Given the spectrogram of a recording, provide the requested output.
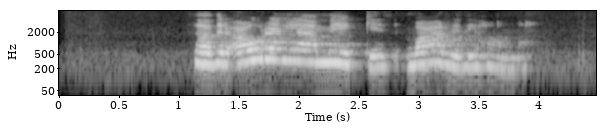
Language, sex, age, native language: Icelandic, female, 12, Icelandic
